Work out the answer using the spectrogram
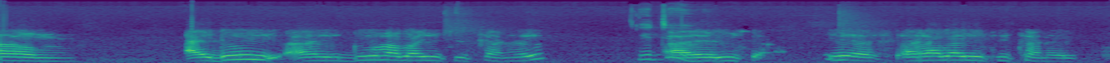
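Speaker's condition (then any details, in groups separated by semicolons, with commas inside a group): Cerebral palsy; present from birth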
